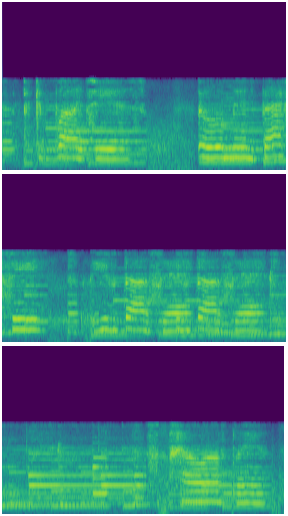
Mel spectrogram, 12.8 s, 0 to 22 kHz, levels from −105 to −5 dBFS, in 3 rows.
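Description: At 0.24 to 0.32 s, comfort noise stands in place of the background for 80 ms. The real background gives way to a flat, featureless hiss, about 4 dB quieter. The likely cause is discontinuous transmission. The sender stopped sending during a pause, and the receiver filled the gap with synthetic noise shaped roughly like the room. The detail of the true background is gone until sound resumes.

Sound dropped by the voice detector follows at 0.46 to 0.50 s. It recurs at 2.16 to 2.94 s, 4.94 to 5.24 s and 5.48 to 5.58 s. Each time, real sound is cut and steady noise or near silence plays instead. The longest loss is near 2.2 to 2.9 s, where almost half a second of sound vanishes. The likely cause is a detector that misread quiet sound as background and paused sending.

From 6.87 to 10.67 s there is a doubled audio track. A second full-band copy runs about a second behind and is about as loud as the original. 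It has no decay and no room colour. It starts and stops abruptly, so everything is heard twice, out of step. The likely cause is a second capture path or an edit that left two copies overlapping.

Sound is dropped by the voice detector again at 10.86 to 11.02 s, 11.96 to 11.98 s, and 12.56 s through to the end. Steady noise or near silence replaces the lost sound each time. Throughout, nothing is heard above 4 kHz. That fits the narrowband G.711 A-law call path.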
